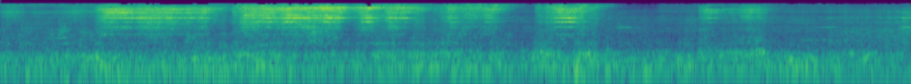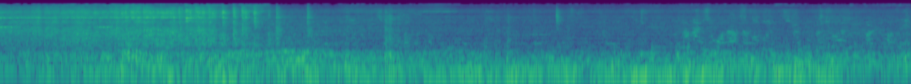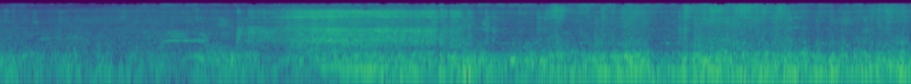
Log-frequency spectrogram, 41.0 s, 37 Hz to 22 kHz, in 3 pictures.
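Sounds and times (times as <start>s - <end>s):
wheels rumbling on rails: 0.0s - 41.0s
train wheels squealing: 1.4s - 9.7s, 10.5s - 16.7s, 39.0s - 39.7s.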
